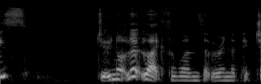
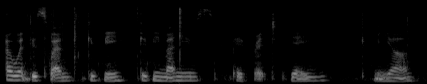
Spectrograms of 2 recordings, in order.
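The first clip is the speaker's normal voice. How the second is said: low, soft mumbled begging; hushed mock demand; 4 semitones lower, 7 dB quieter than usual. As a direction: beg quietly in a mock-greedy little voice. Retold pleading to boyfriend for money.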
